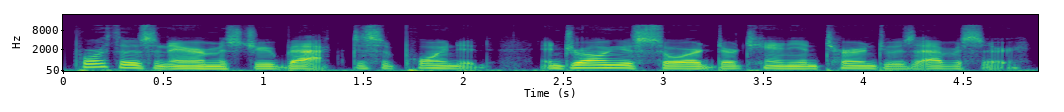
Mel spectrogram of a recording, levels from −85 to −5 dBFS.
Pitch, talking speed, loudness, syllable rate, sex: 135 Hz, 185 wpm, -19 LUFS, 6.2 syllables/s, male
